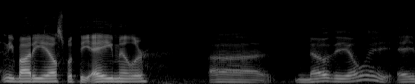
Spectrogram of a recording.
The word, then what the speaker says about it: Millar: us the real answer is it Miller or marar set the record straight it's Miller okay now is that any background on that with your family do you have you met anybody else with the a Miller uh no the only a Miller I've ever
